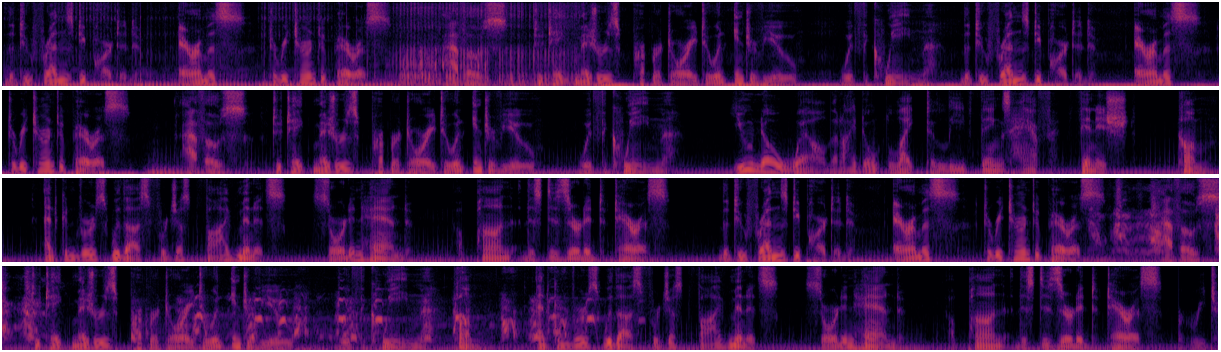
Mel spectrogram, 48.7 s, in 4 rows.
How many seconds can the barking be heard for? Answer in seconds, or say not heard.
8 s.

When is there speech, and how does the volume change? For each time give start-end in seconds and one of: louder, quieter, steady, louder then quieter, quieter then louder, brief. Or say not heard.
0.0-48.6 steady.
